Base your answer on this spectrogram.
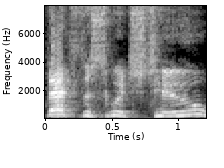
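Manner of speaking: high, slow, drawn-out awestruck soy pog gush. Retelling what a bald man in the break room said: imitating a soy pog voice. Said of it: "He said it in the most soy pog voice ever".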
